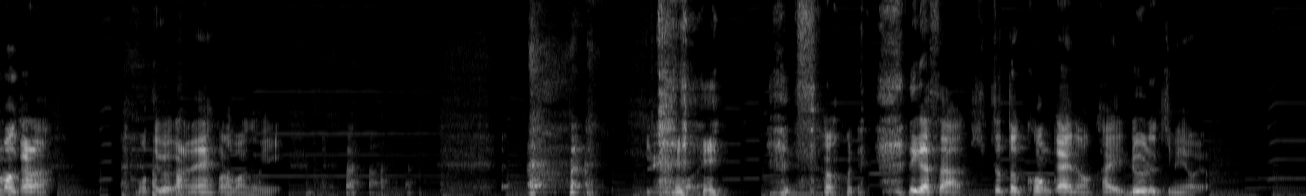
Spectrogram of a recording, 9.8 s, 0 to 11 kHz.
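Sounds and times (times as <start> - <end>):
speech: 0.0 - 3.0, 4.9 - 9.2
laughter: 0.9 - 3.1, 4.9 - 6.9
person clearing throat: 3.8 - 5.3
person coughing: 3.8 - 5.4.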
